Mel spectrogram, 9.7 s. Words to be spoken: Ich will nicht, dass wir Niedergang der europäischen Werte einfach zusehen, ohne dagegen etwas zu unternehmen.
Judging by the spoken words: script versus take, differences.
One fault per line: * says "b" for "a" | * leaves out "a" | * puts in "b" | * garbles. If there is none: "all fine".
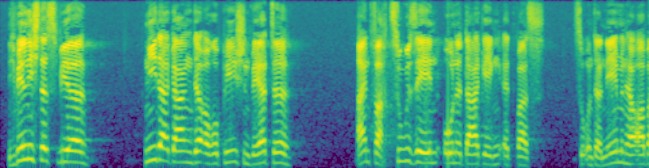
all fine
